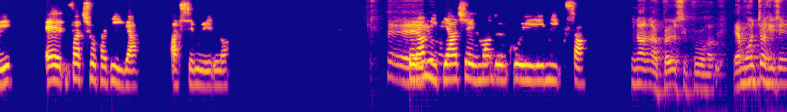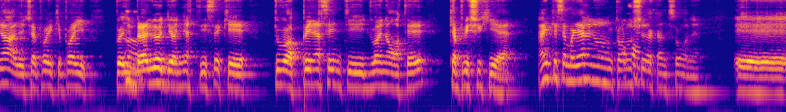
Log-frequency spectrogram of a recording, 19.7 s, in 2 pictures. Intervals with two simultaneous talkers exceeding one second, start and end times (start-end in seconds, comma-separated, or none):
none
